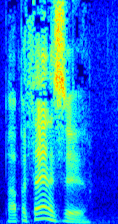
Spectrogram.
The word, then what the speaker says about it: Papathanasiou: Cellebrite engineer Lee, and here's a name, Papathanasiou, Papathanasiou. – Yeah, that's Greek, Papathanasiou. – Papathanasiou.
